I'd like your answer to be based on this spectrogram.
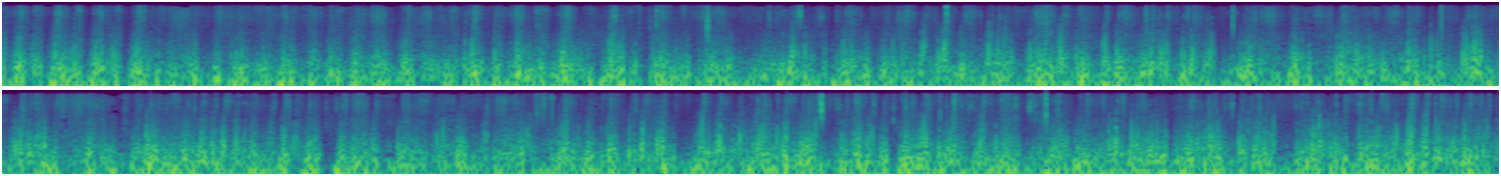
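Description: Very long nails scratch and pluck fast and aggressively at the top of a large, fluffy synthetic-fur microphone windscreen. The result is a loud, dense, continuous stream of low, muffled thumps and rustling rumble that runs without pause for the whole clip.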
